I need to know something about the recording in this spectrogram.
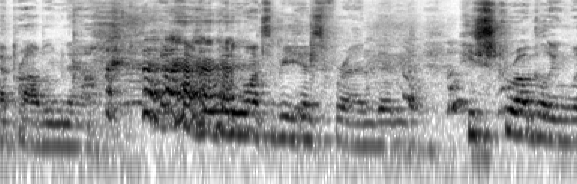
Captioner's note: girls laugh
